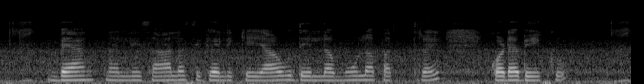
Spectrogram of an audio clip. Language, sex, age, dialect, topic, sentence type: Kannada, female, 18-24, Coastal/Dakshin, banking, question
